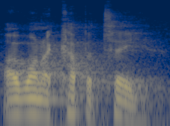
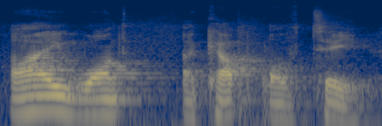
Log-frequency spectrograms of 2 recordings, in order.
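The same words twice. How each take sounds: First: It is said fast, with words run together. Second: It is said slowly, every word clear.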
